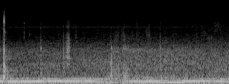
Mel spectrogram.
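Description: A sharp click as the tonneau cover's clamp is clipped in under the bed rail, then a few fainter clicks and taps as it is worked tight. Under it runs a steady low hum of an idling vehicle engine.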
